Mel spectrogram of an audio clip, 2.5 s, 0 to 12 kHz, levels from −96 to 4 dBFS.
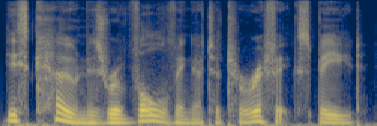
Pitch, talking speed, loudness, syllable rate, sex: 115 Hz, 190 wpm, -18 LUFS, 5.0 syllables/s, male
